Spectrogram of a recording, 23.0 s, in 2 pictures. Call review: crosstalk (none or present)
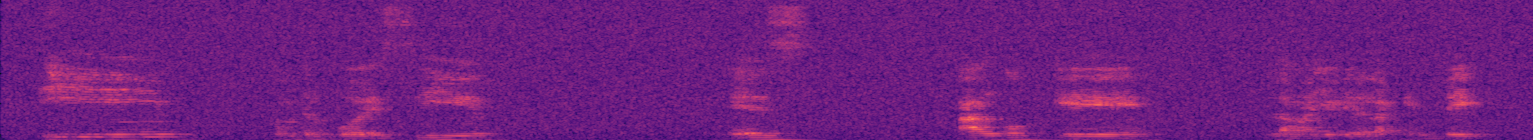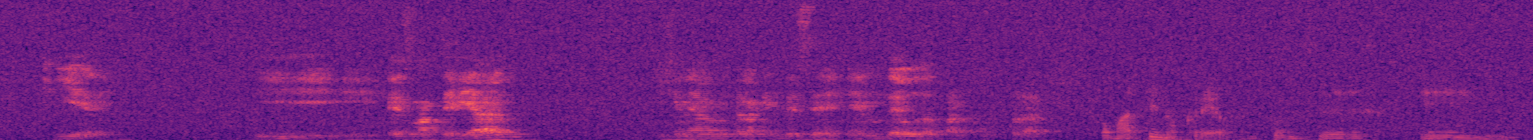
none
